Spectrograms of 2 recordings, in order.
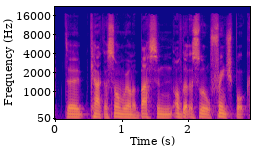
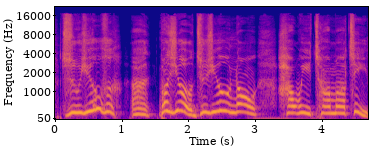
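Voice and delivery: put-on high, drawn-out French-accented English; 11 semitones higher, slower than usual. French stranger asks the touring players, high slow French accent. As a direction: imitate a Frenchman labouring through English. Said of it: "in his French accent".

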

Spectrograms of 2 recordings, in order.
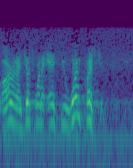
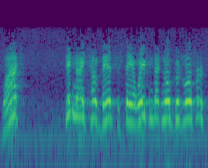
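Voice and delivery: higher, louder indignant father; angry outburst; 5 semitones higher, 6 dB louder than usual. Acted. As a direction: blow up at the news. Father hears daughter is out.

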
